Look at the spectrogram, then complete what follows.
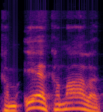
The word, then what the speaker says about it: Kamala: Kamala. And y'all still in 2025, y'all still intend on mispronouncing her name, and we've heard it a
